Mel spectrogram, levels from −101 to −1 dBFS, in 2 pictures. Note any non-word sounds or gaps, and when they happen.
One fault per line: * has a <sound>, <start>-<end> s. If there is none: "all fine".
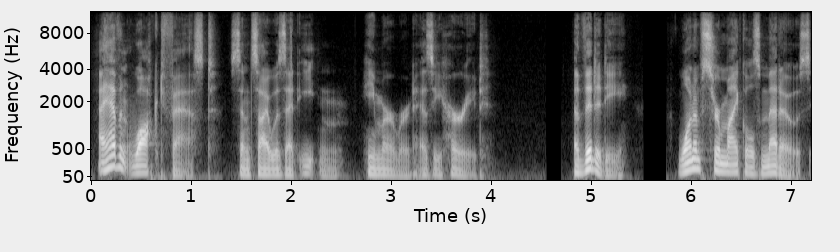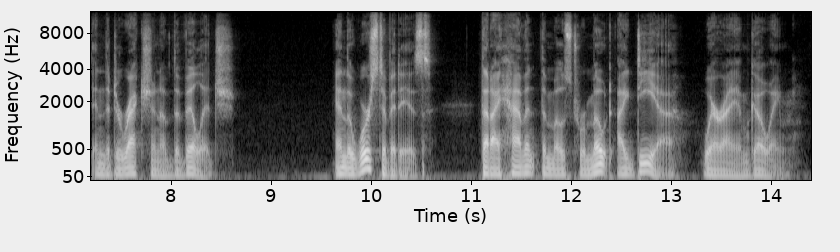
all fine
